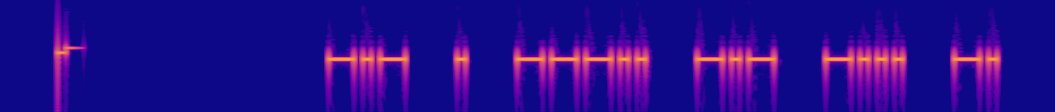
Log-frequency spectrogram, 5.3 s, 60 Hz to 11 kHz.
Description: Morse code, heard as a keyed tone, about 28 wpm, spaced as for 20 wpm, 700 Hz. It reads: KE8KBN
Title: USA Call Signs - 2x Character Spacing - 28wpm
